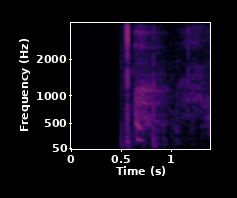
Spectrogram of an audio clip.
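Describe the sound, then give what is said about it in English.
After a moment of silence, dogs break into a burst of sharp, loud barks that blur together, sounding muffled and thin as if heard over a phone line. “Oh, I apologize for my dogs.”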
